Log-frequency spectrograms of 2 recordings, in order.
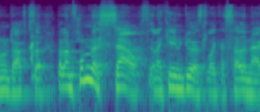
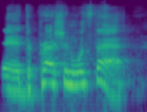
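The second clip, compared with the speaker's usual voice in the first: New York quote; 7 semitones higher than usual. Shown as a demonstration. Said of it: "I can only do quotes".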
